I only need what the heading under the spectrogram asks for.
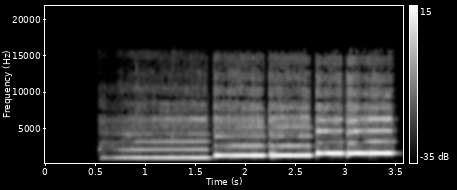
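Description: A koncovka overtone flute without finger holes is blown alone, with different breath strengths producing a breathy, bright tone that jumps upward in a few pitch steps, separated by brief breaks between overblown notes.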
